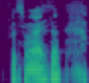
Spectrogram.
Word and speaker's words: Viswanathan: Viswanathan.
